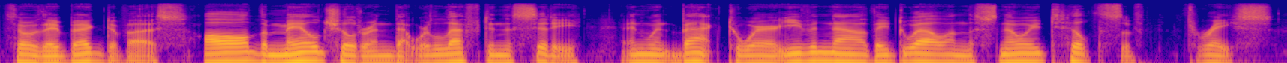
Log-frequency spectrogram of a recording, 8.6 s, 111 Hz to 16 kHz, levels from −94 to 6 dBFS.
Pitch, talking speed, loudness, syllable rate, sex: 110 Hz, 210 wpm, -19 LUFS, 4.9 syllables/s, male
